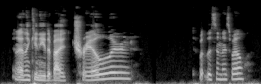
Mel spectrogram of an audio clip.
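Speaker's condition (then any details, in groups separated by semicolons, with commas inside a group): No condition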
